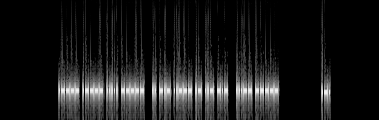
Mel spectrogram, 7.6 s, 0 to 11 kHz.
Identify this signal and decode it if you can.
Morse code, heard as a keyed tone, about 51 wpm, 700 Hz. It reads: 1150 IK2AUK 30 R
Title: Worked All Europe DX Contest - QTC Exchange - 50wpm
